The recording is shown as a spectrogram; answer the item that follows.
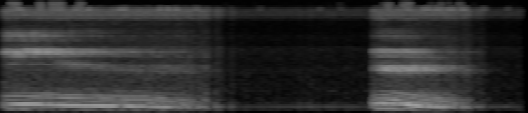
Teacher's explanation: To say it, we say e with u mouth shape. E, yu. Third tone with hoarse voice again.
